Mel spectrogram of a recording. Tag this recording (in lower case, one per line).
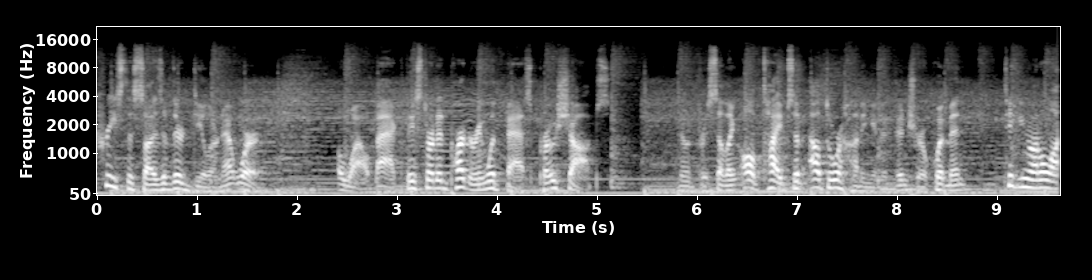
speech
music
